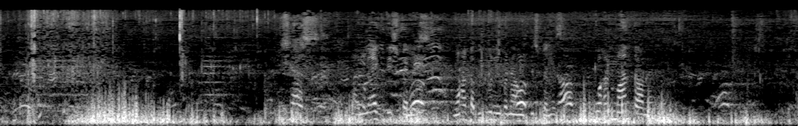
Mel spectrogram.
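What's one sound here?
A paddle splashes through water in steady strokes.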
